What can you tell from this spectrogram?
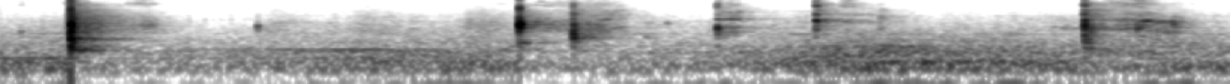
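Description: Fork and spoon clinking and scraping against a plate: about six sharp clinks, the first and loudest with a short ring.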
